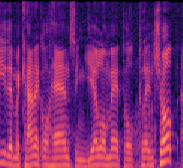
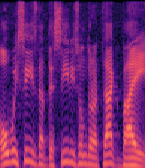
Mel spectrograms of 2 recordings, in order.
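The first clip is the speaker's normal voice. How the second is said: ordinary talk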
